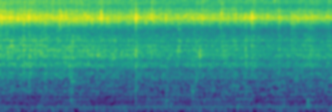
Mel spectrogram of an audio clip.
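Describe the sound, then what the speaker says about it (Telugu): Onions hit hot oil and fry with a constant bright hiss, dotted with small pops and crackles at close range. "ఆయిల్ హీట్ అయ్యాక ఆనియన్స్ వేసి ఫ్రై చేయాలి."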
